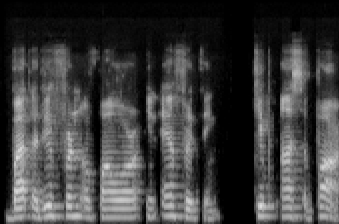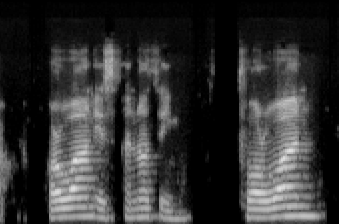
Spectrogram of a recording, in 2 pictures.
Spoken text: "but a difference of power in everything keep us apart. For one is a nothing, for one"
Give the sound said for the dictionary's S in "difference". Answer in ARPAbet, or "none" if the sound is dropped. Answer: none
